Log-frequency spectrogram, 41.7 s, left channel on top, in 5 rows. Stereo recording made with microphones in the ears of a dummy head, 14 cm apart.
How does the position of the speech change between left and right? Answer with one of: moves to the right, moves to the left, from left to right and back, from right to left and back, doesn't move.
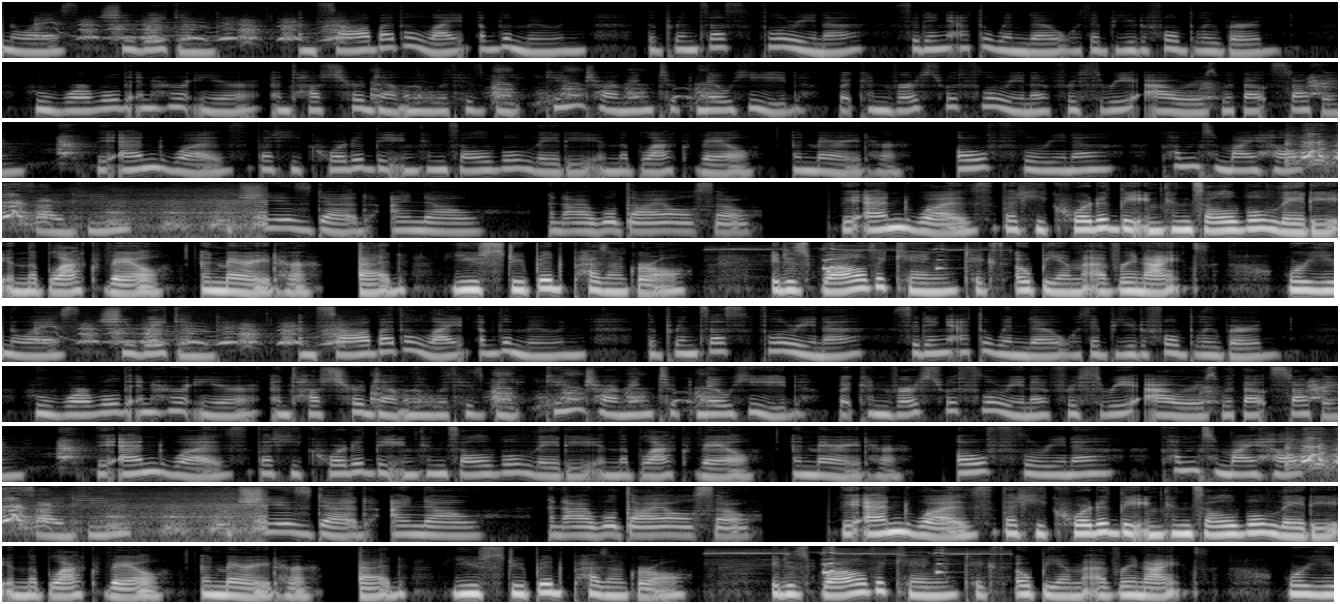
moves to the left.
